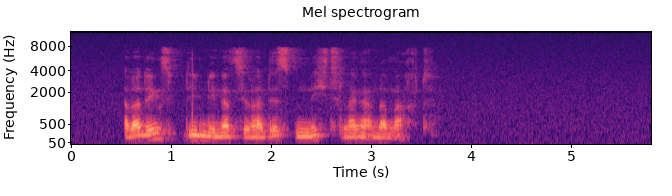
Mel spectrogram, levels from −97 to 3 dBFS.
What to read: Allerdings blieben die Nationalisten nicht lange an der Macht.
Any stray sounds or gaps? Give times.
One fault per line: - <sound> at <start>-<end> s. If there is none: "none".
none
